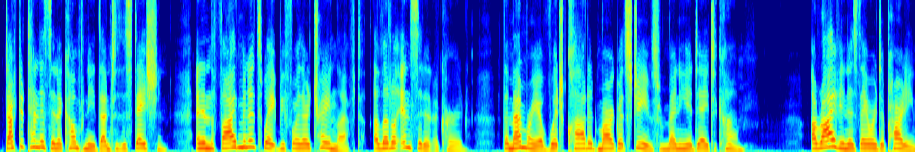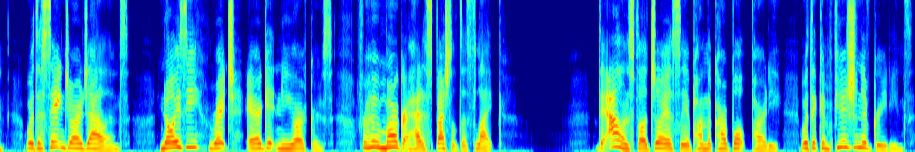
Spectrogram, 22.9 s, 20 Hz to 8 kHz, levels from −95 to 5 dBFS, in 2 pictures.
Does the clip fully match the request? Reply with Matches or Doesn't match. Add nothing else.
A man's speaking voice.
Doesn't match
